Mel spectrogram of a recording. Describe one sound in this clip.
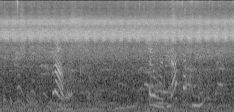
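Young children call out in high voices.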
